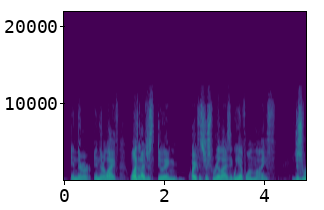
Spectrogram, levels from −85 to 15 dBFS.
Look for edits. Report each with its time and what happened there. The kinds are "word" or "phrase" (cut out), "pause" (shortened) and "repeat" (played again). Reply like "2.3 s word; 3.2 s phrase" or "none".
1.4 s word; 1.8 s word; 2.7 s word; 3.3 s word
